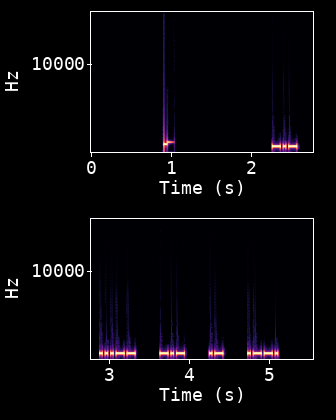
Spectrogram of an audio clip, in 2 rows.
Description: Morse code, heard as a keyed tone, about 36 wpm, spaced as for 20 wpm, 700 Hz. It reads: K3KAP
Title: USA Call Signs - 3x Character Spacing - 35wpm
